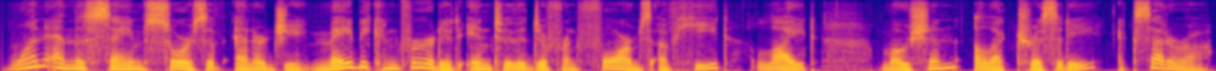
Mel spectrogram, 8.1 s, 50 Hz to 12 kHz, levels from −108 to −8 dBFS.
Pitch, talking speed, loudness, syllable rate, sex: 160 Hz, 150 wpm, -19 LUFS, 4.7 syllables/s, female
